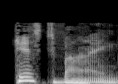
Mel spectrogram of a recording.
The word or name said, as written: cistvaen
